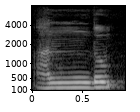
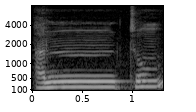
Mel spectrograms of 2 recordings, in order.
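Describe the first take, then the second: First: The t blends with the n into nth. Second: The t is pronounced as a clear separate t. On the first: The speaker calls it wrong. "അന്തു ആയി പോകലുണ്ട്, അതാവരുത്" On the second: The speaker calls it right. "താ തന്നെ പറയാൻ വേണ്ടി ശ്രമിക്കുക"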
